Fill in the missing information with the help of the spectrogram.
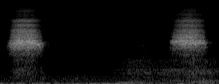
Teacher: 입모양은 입술 약간 앞으로 내밀어 지고 혀의 위치가 보시면 이제 중요합니다 혀 끝이 아니고 중간 혀와 중간 천장 부분이 닿아서 사이로 바람이 나오는 건데요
